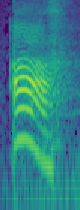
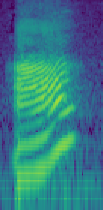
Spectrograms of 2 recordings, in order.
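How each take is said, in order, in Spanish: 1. Se dice con el cuarto tono. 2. El tono sube como en una pregunta. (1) "el último es A" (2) "el segundo tono, que es como un tono de pregunta"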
